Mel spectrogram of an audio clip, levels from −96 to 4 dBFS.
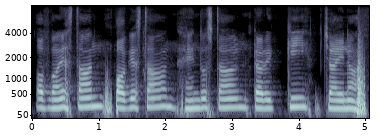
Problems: background sounds at intervals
